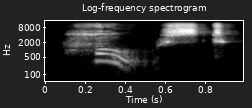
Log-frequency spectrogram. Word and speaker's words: host: is saying oh so it's a closed syllable exception and we have our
